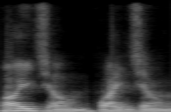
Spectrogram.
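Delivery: Russian pronunciation. Speaker repeats the Russian word for let's go: more correct Russian accent. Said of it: "with maybe a more correct Russian accent".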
